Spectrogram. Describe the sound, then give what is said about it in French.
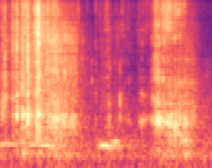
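Crisp crunching of someone biting and chewing a biscuit, two bursts of dry crackly bites separated by a brief quieter pause, with no talking. “C'est bien quelqu'un qui mange un biscuit.”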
